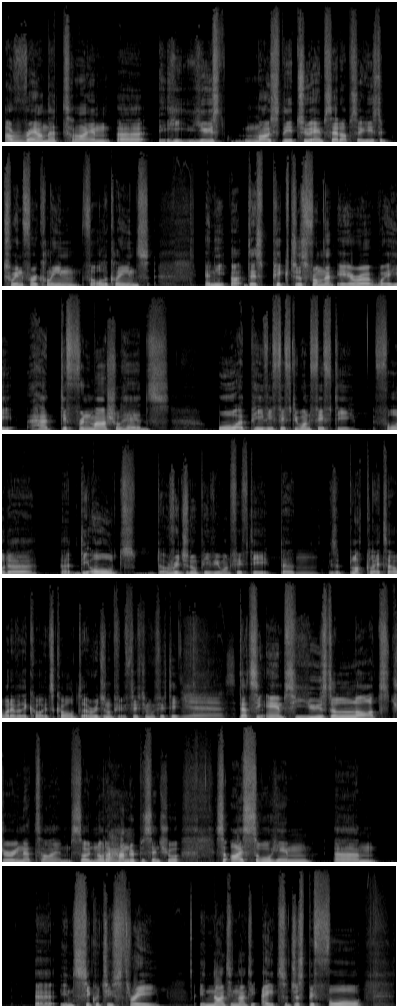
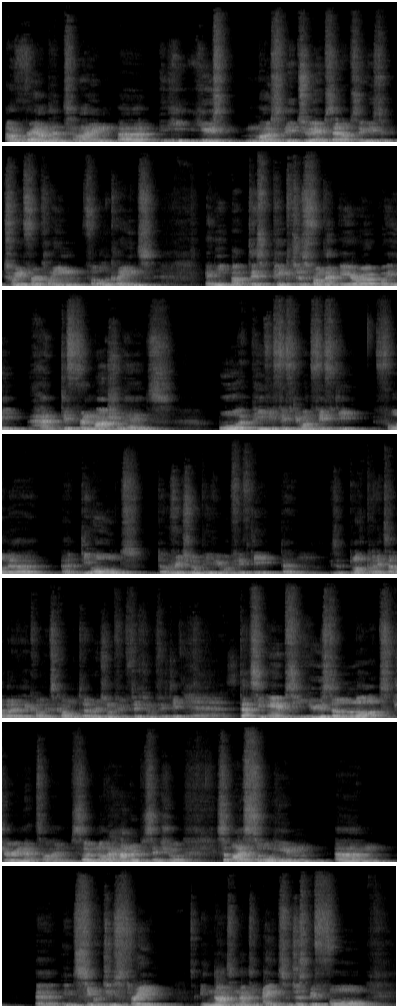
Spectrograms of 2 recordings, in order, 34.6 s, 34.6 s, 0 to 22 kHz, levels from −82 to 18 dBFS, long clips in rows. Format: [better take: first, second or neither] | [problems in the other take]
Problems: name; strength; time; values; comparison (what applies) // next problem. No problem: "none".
first | room echo; noticeable; dies away in 0.5 s // off-mic speech; far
